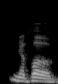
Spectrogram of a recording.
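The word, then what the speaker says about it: Knappogue: castle 12 year old nepogue yeah yeah i'm glad i skipped the k i pogue uh it's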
